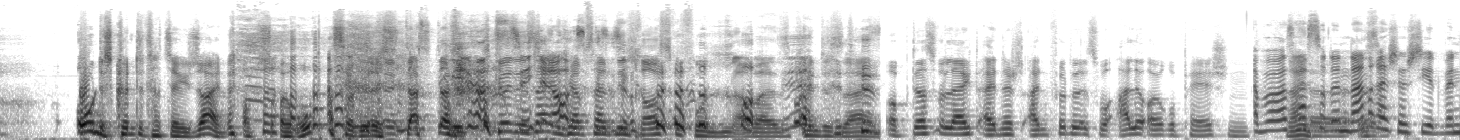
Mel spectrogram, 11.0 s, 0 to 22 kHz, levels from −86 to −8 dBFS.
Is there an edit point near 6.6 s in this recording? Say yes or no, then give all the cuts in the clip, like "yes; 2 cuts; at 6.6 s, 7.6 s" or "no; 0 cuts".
yes; 1 cut; at 6.6 s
